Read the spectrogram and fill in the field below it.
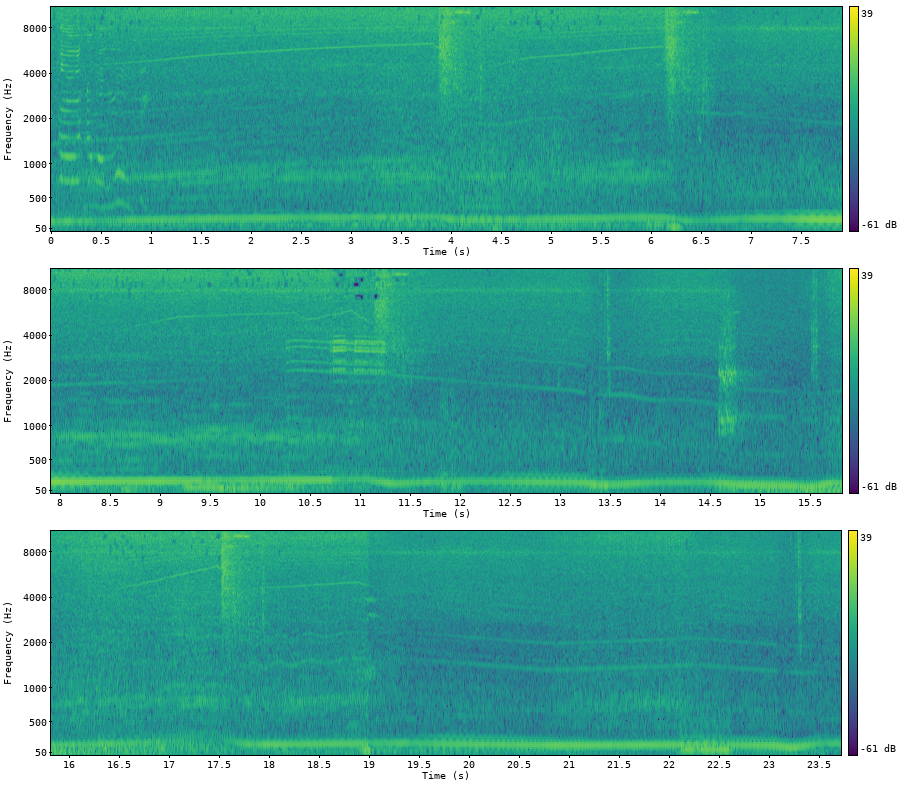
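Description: A car engine hums steadily and rises and falls in pitch as the car speeds up and slows down.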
